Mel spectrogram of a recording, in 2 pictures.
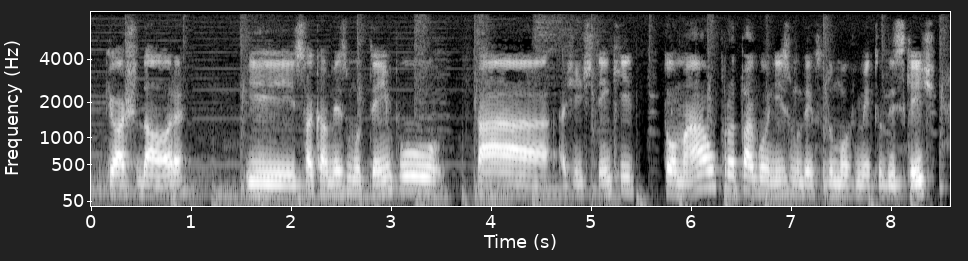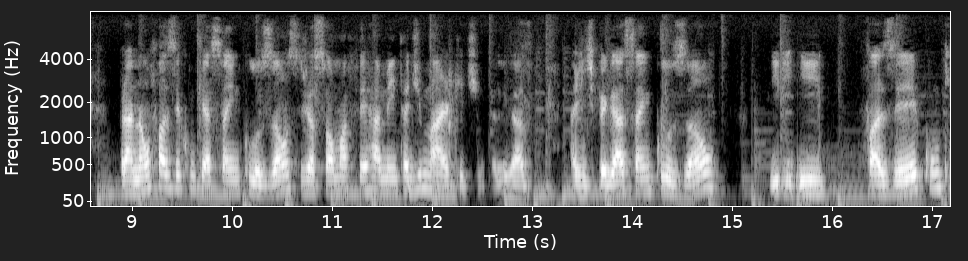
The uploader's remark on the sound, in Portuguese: um bate-papo via skype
